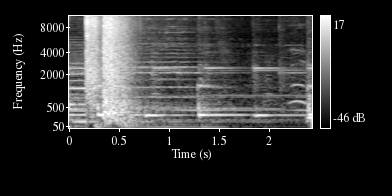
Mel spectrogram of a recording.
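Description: A single loud, sharp crack from a long jaranan whip (pecut) swung on the stage, about a fifth of a second in, over jaranan gamelan music with repeating metallophone notes.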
